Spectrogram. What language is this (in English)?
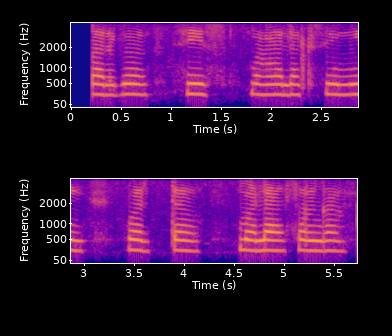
Marathi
